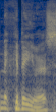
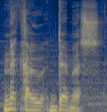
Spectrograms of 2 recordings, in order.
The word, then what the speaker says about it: Nicodemus: It it pronounces my name uh instead of Nicodemus, it pronounces Neois, which is like um and it's American. It's got an American accent.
